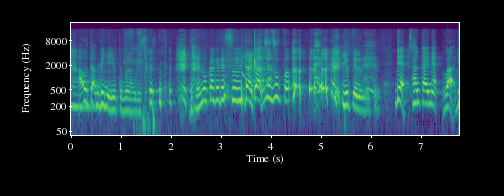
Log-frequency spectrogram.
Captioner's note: laughs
